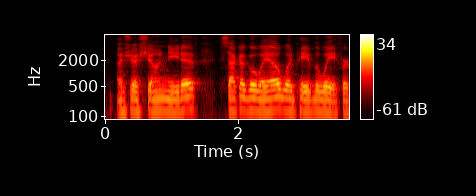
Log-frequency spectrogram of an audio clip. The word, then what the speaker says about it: Sacagawea: her a spot on my list number nine sacagawea yes that's how you pronounce her name a legendary figure of the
